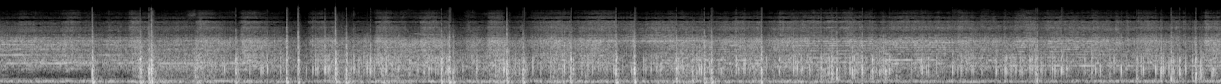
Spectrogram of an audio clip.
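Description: Aerial fireworks bursting: sharp bangs from about a second in, then dense crackling from many small exploding stars, over music played for the synchronized show.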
